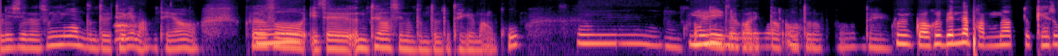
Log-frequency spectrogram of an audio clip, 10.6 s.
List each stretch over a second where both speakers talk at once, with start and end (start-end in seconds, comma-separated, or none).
6.7-8.1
